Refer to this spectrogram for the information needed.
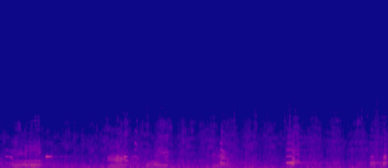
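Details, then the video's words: Canada geese in Yellowstone give a few short, nasal honks at irregular intervals over a low, steady background rumble; finding: Canada goose. "Canadian Goose Sounds"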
